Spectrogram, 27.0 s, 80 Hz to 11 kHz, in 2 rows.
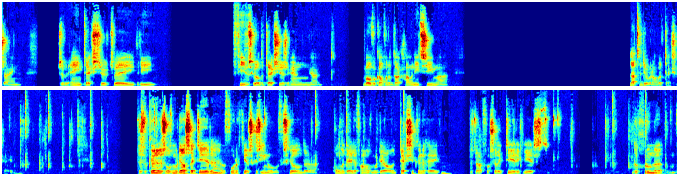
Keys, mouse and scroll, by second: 16.7 Tab, 24.5 middle click, 26.4 click.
